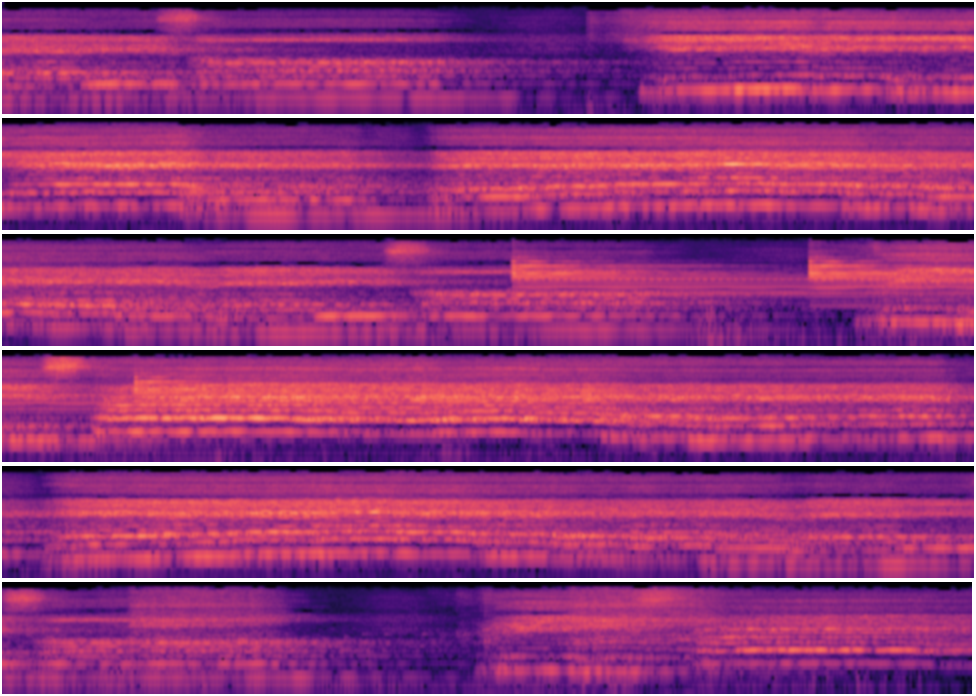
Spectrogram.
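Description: Chanted vocal music: a single low voice sings slow phrases whose pitch rises and falls, with short pauses between them.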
